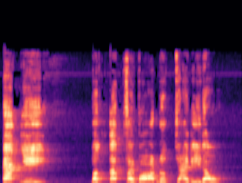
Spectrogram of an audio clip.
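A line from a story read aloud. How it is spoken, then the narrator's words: Sudden shout. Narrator (Vietnamese): bỗng nghe tiếng quát rằng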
